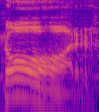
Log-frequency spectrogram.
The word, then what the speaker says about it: Stor: Store. Stor. That's not how it's pronounced though. It's just store.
